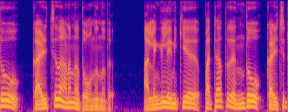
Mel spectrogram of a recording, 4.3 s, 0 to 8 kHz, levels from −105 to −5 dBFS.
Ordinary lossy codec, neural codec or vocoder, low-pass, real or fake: none; codec, 16 kHz, 8 kbps, FunCodec, trained on Chinese and English, 25 frames a second; none; fake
